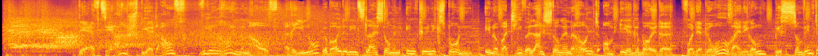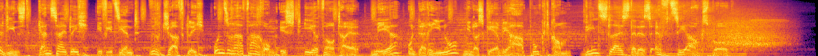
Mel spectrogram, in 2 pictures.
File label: radiospot; RiNo GmbH; hitradio rt1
